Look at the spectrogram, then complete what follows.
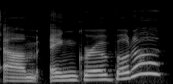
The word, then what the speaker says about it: Angrboda: So I left off right after Atreus was with Angrboda.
